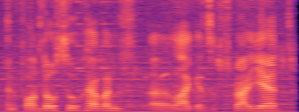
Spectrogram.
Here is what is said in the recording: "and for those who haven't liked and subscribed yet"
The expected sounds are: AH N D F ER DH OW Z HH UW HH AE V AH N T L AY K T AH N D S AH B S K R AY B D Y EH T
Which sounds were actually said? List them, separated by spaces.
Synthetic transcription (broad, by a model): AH N F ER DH OW S HH UW HH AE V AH N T L AY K AH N S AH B S K R AY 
